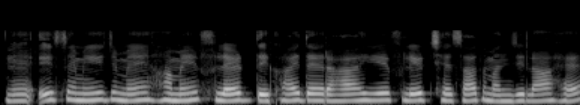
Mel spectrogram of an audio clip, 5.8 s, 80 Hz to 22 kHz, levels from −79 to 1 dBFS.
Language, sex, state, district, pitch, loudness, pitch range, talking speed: Hindi, female, Chhattisgarh, Kabirdham, 220 Hz, -27 LUFS, 210-230 Hz, 155 wpm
